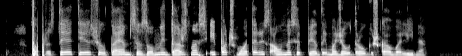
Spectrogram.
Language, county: Lithuanian, Vilnius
